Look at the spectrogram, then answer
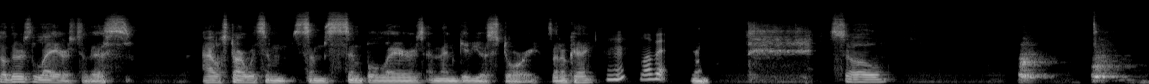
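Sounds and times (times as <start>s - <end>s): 
speech: 0.0s - 1.4s, 2.0s - 9.0s, 10.2s - 11.1s
dog barking: 10.2s - 11.4s.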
